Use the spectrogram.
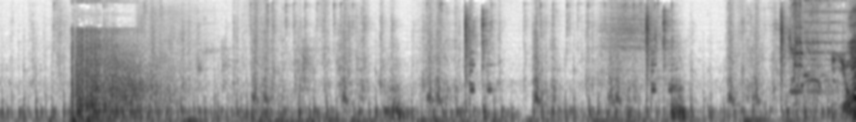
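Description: Gunfire in the shooter game Arsenal, a sharp burst of shots followed by scattered clicks and taps, with players talking over the action.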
